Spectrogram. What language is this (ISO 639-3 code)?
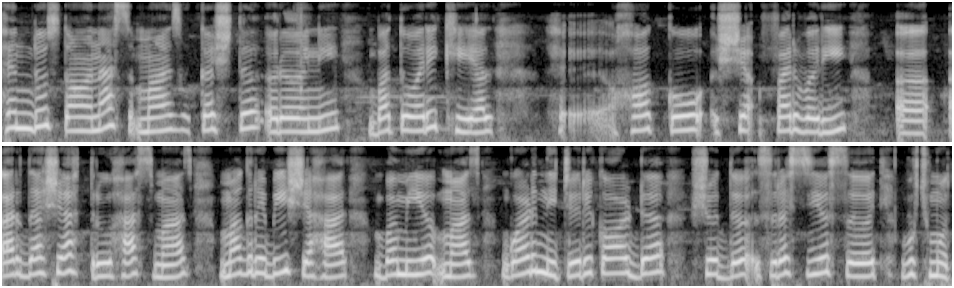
kas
